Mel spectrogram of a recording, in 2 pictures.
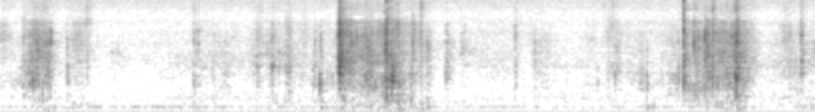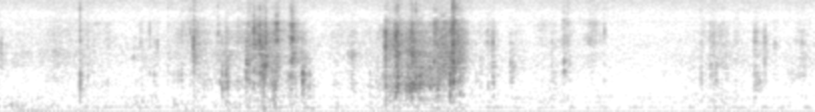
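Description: Plastic nine-pocket card sleeve pages in a binder being turned by hand: four faint, short crinkling rustles.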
